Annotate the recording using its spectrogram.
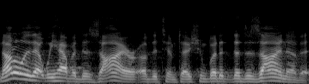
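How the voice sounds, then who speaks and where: Very fast and with lively intonation, a man speaks in a fairly high voice. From US South. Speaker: pastor. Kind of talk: sermon. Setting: church. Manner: earnest, conversational preaching. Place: church.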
